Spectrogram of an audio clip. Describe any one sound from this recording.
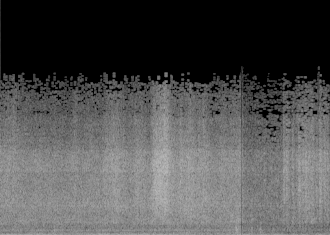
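A stiff brush scrubs a wet plastic tarp.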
